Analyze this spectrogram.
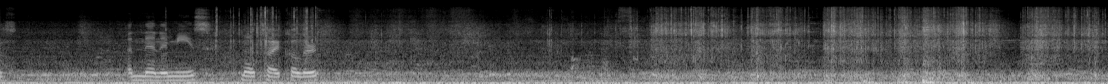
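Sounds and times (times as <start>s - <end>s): steady low rumble: 0.0s - 11.0s
cellophane crinkling: 2.1s - 4.0s, 5.4s - 11.0s.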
